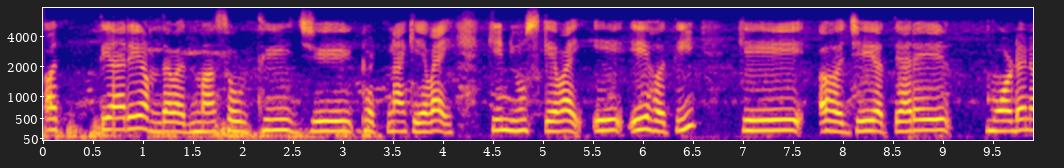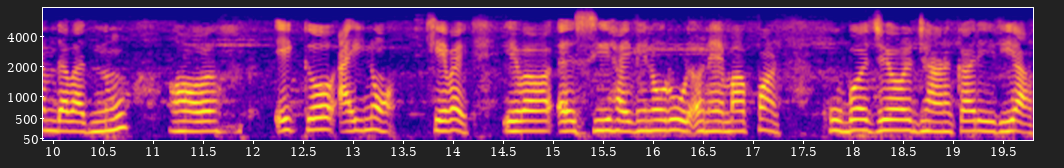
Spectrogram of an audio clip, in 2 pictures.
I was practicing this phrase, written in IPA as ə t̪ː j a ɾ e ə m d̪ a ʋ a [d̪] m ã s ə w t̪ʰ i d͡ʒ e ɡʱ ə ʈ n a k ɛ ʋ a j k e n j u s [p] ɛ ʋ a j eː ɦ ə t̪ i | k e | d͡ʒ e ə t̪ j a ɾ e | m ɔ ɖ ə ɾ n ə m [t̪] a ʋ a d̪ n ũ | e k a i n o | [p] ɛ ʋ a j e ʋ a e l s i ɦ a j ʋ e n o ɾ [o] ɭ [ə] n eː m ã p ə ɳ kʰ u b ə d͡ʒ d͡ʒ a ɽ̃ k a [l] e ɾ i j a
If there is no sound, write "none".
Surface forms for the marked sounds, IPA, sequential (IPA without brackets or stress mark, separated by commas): d̪, k, d̪, k, o, ə, ɾ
